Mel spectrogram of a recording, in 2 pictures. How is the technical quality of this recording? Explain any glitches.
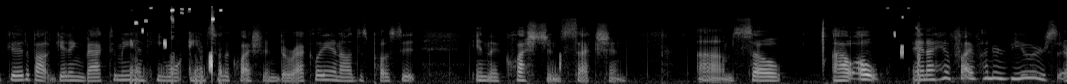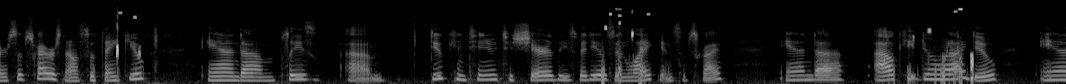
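The recording has two kinds of fault: repeated DAB burbling and one train of clicks.

DAB burbling (1.30–2.30 s, 5.38–5.68 s, 8.81–9.20 s, 11.61–12.11 s, 16.69–17.36 s, 19.50–20.40 s): weak reception lets bit errors, under one percent, corrupt scale factors, so sub-bands jump in level.

Train of clicks (4.30–6.89 s): around fifteen regularly spaced, similar clicks at about 5 per second, likely from interference or a faulty connection, tick roughly as loud as the audio itself.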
